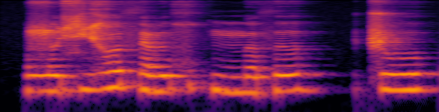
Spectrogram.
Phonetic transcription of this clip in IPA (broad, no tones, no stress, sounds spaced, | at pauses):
ɮ ɔ ɕ i ɣ ɔ θ a β ɛ xʷ ɯ kʷ nː ɔ θ ɤ | ʈ͡ʂ o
